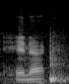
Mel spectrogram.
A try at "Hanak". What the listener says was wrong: I think the H is silent.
